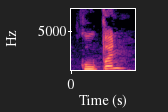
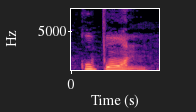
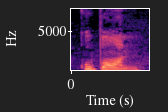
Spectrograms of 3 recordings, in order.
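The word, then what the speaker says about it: coupon: Next, जो अब हमें वर्ड दिख रहा है स्क्रीन पर, इसको क्या कहेंगे? कूपन? ये गलत प्रोनाउंसिएशन है। वी से इट एज कूपन। I repeat, कूपन।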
